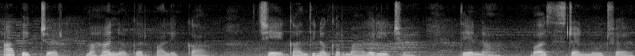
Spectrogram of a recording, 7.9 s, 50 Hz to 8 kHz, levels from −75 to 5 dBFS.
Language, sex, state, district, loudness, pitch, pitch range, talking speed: Gujarati, female, Gujarat, Gandhinagar, -21 LUFS, 170 Hz, 165-190 Hz, 90 wpm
